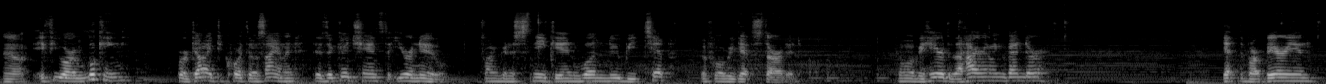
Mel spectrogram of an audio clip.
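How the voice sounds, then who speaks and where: A man's voice: on the high side, steady tone, moderate pace, darkish tone, faint music behind. A man giving casual, explanatory walkthrough commentary as a video game guide. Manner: informal, explanatory. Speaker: gaming guide host.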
